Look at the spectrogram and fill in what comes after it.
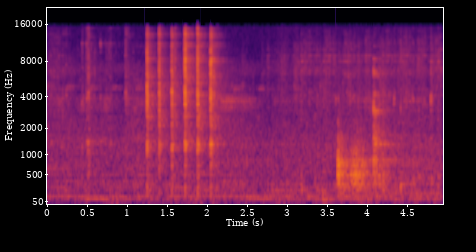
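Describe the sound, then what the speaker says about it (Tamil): Eggs are whisked in a bowl for a chocolate peanut butter banana cake, a quick burst of sharp metal clinks against the bowl followed by softer scraping and a few more taps. "இப்போ இத வந்து ஒரு விஸ்க வச்சு நல்லா பீட் பண்ணிக்கோங்க"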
